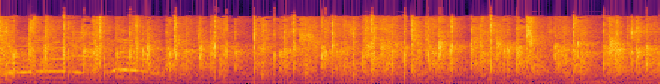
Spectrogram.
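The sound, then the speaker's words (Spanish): Loud, sustained audience applause fills the whole stretch, a dense wash of many hands clapping with bursts of cheering and a brief whistle-like tone near the start. “Fuerte el aplauso, ¿eh?”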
